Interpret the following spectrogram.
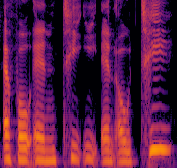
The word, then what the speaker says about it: Fontenot: fo o n t n o t the t is silent um that's me on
